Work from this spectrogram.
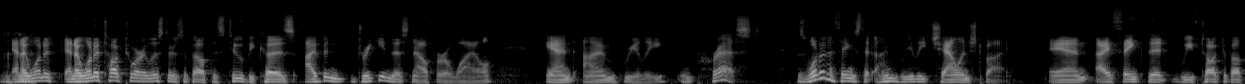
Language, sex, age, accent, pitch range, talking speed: English, male, 30-49, American, 100-125 Hz, 210 wpm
